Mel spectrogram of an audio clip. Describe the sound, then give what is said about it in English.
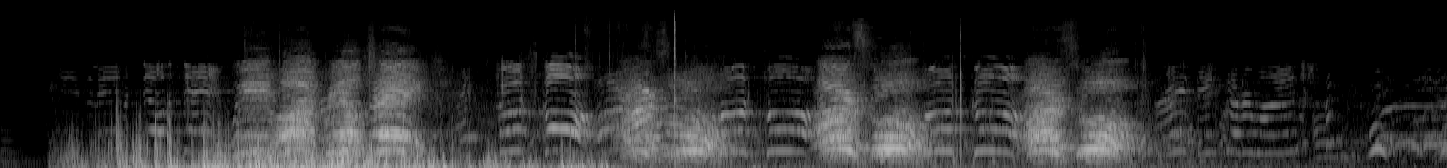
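A crowd of graduate student protesters chants and shouts in unison outside, in front of Robertson Hall at Princeton, voicing demands to the School of Public and International Affairs. Loud and energetic, with rhythmic call-and-response bursts fading into scattered voices toward the end. “graduate students from Change Princeton Now gathered in front of Robertson Hall to voice their demands”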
